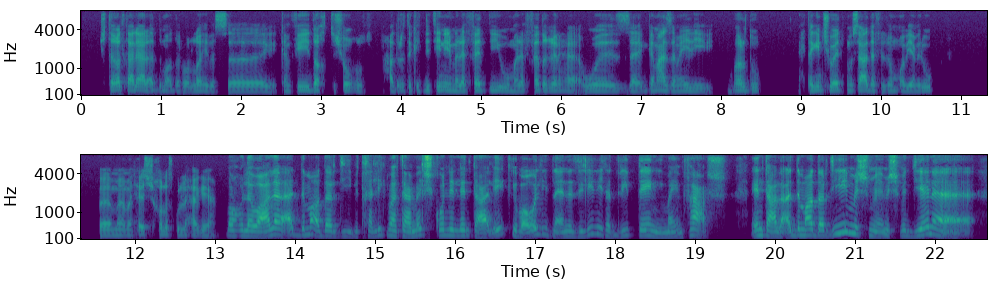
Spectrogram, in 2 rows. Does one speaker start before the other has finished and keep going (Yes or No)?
No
